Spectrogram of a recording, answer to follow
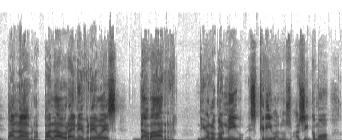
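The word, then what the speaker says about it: דבר: al contexto de palabra palabra en hebreo es dabar dígalo conmigo escríbalos así como como se pronuncia palabra en hebreo es dabar y la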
